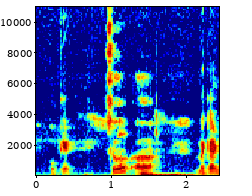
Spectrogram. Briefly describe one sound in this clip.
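A young man speaks briefly and quietly, close by.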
